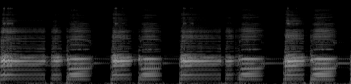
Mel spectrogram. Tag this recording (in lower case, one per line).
musical instrument
harmonica
music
